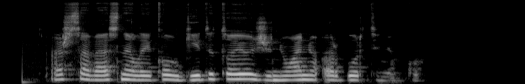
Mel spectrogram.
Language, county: Lithuanian, Vilnius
